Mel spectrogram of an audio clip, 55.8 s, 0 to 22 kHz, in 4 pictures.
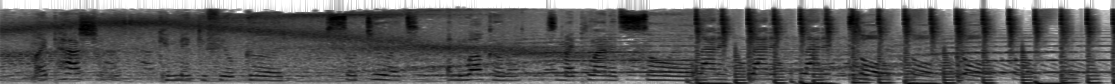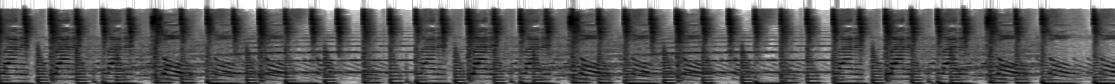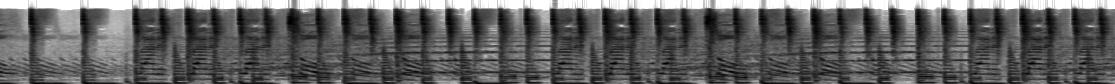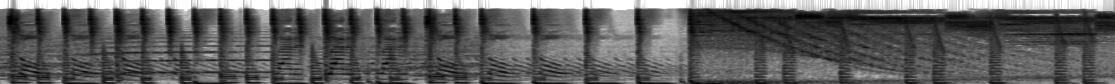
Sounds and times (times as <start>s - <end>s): Afrobeat: 2.6s - 55.7s.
